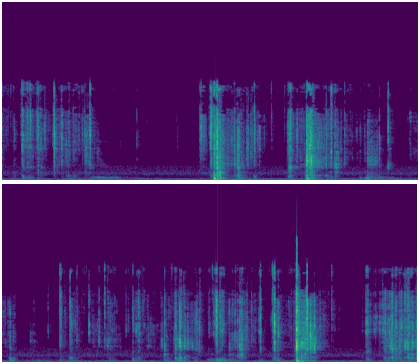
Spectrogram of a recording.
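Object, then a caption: Bar of soap. A metal craft knife slices shallow lines and shavings from a solid cream bar of soap held in the fingers. Quick, dry, bright scratching and cutting strokes come in irregular bursts, with a few sharper louder scrapes. Each stroke stops almost instantly with no ring.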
